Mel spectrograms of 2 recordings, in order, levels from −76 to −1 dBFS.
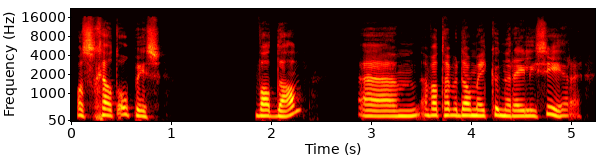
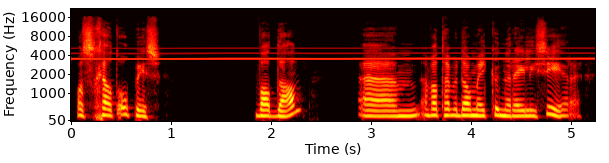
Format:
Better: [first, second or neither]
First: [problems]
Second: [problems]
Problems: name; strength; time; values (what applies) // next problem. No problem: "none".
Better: first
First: none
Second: high-pitched whine; noticeable; throughout; 3.5 kHz, 15 dB below the speech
